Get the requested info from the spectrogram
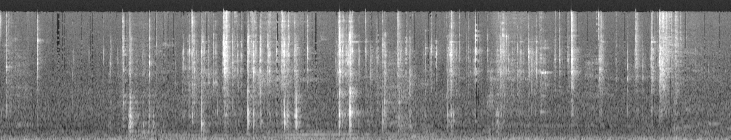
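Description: Scattered sharp metallic clinks and clicks as an ATV engine's aluminium valve cover is wiggled loose and lifted off, with its loose bolts and washers knocking about, over a faint low steady hum.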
